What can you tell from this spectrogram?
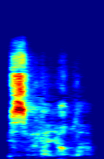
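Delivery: a breathy whispered bismillah; nervous whisper before climbing up; whispered prayer. Real, not acted. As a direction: whisper it, steeling yourself.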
